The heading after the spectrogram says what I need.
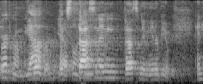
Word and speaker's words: Berglund: Is that how you pronounce his name? Berglund, yeah.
